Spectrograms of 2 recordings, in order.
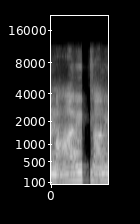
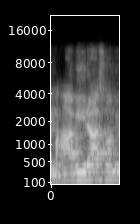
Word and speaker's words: महावीर: बाकी आपने महावीर स्वामी बोला तो मैंने कुछ टोका नहीं, क्योंकि उच्चारण तो सही ही है। बाकी यदि महावीर स्वामी इस तरह बोले, महावीरा स्वामी बोल रहे थे कोई, महावीर है ना, महावीर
